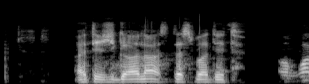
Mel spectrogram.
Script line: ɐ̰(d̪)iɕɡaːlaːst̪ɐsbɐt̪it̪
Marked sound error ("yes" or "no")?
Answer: yes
